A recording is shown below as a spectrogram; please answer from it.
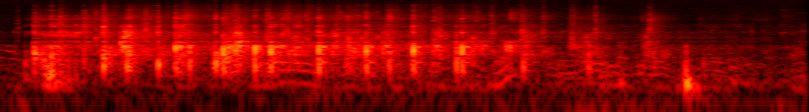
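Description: Audience applauding in scattered claps, thinning out and stopping about three and a half seconds in.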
